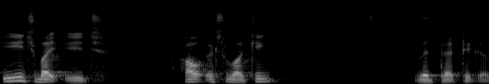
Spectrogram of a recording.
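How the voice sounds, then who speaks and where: Speaking with a non-native accent, a man has a dark, mellow tone, a fairly slow pace, and ordinary pitch variation. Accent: non-native English, by own account. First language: Urdu. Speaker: ethical hacking teacher. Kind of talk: tutorial. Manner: halting.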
